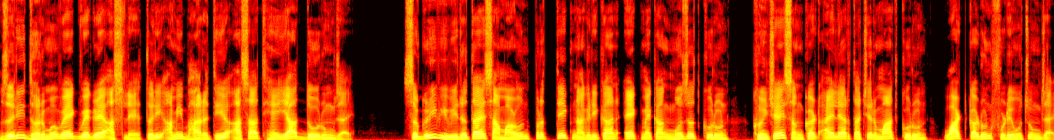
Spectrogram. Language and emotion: Goan Konkani, neutral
